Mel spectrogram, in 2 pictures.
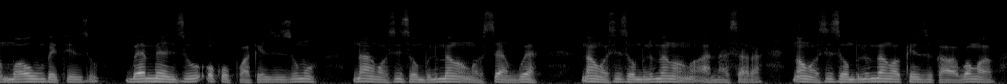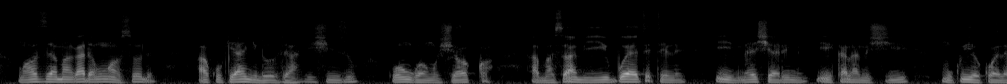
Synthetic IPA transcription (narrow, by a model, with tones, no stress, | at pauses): mɔ˨˦wu˦be˨te˧n˦zu˦ | ɡ͡bɛ˦mɛ˦˨n̩˨zu˦o̰˦ko˨pu˨a˨ke˧n̩˦zu˦n˦zu˦mu˦ | na˦˨ŋ˨ɔ˨s̬i˦so˧m˦bu˨lu˦mɛ˦ŋɔ̰˨ŋɔ˨sɛ˦˨ɡʷɛ˦˨ | na˦˨ŋɔ˨s̬i˦s̬o˧m̩bu˨lu˦mɛ˦ɔ̰˨ŋɔ̰˨a̰˨na˨sa̰˨ɾa˦nɔ˦˨ŋɔ˨si˦s̬o˧m˦bu˨lu˦mɛ˦ŋɔ˧ke˧n̩˦zu˧ka˨wa˨ɡ͡bɔ˦ŋ˨ | ŋɔ˨˦zɛ˧˦ma˧˨ɡa˦dɛ˨ŋu˦ŋɔ˨so˦le˨ | a̰˨kʷu˨ki˨a˦ŋ˦ɡi˨lo˨vja˨i˨ʃi˨n̩˨zu˦ | kʷo˦ŋ˦ɡʷɔ˨nu˨ʃɔ˦kɔ˨ | a̰˨m˨a˨sa̰˦˨mi˨ji˧bu˦ɛ˦te˦˨te˧le˦ | i˦˨mɛ˦ʃɛ˧˨ɾi˦mi˦ḭ˦i˨ka̰˦la˨mi˨ʃi˨˦ | mu˨ku˦je˨kʷɔ˨lɛ˨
